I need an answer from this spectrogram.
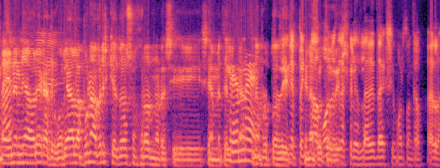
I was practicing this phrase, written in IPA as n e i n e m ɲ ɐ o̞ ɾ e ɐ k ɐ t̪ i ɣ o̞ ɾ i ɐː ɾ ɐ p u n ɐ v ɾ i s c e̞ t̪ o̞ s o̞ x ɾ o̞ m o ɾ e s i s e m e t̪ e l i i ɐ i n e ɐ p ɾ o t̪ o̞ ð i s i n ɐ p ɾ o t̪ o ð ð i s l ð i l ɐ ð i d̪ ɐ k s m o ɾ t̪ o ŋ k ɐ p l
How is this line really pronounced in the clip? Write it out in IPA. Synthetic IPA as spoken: n e i n e m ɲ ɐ o̞ ɾ e ɐ k ɐ t̪ i ɣ o̞ ɾ i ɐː l ɐ p u n ɐ v ɾ i s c e̞ t̪ o̞ s o̞ x ɾ o̞ n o ɾ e s i s e m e t̪ e l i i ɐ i n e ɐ p ɾ o t̪ o̞ ð i s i n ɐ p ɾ o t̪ o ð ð i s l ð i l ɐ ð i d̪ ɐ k s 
